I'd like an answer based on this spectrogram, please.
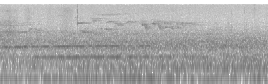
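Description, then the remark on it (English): A distant train rumbles steadily past, a low continuous roar with a faint sustained tone above it and a few birds chirping lightly in the background; no one speaks. “Every now and again, you hear the train going past in the distance.”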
